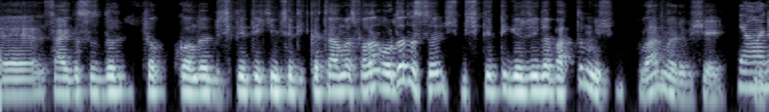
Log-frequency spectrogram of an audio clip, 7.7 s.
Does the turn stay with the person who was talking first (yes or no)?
no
